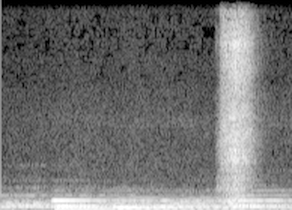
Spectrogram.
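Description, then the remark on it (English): A single short, breathy sniff near the end, fairly loud, rising over a steady backdrop of sustained keyboard or organ tones. “Excuse me for sniffing.”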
